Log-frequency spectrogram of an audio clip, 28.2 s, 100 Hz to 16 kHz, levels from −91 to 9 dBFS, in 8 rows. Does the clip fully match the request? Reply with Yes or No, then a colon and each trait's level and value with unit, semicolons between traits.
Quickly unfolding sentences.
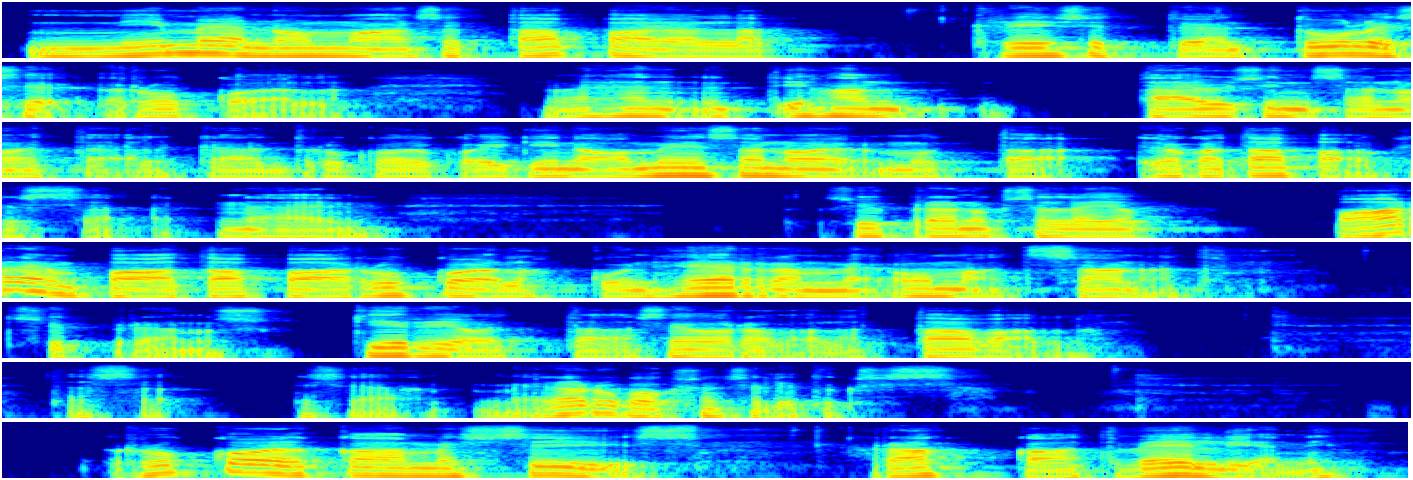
No: average, 100 wpm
